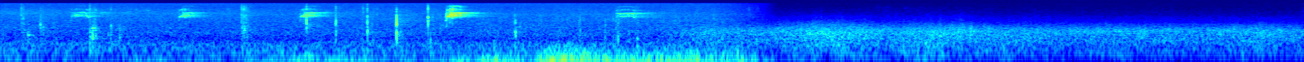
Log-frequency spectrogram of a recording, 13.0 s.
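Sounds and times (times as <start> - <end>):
high bird chirps: 1.8 - 2.1, 3.0 - 3.4, 4.4 - 5.0, 6.1 - 6.7.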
